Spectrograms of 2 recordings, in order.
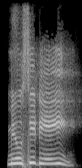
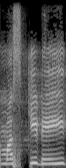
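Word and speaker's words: Muscidae: सो म्यूसिडेई या मस्कीडेई, pronunciation can be different, या म्यूजिक से याद रख सकते हो तुम इसको, म्यूसिडेई या म्यूजिक, काफी हद तक सिमिलर है।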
